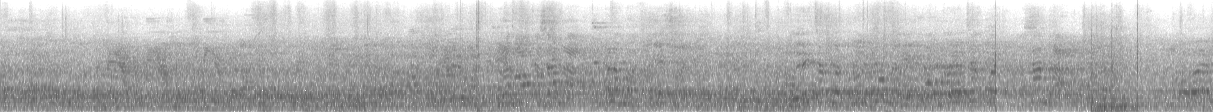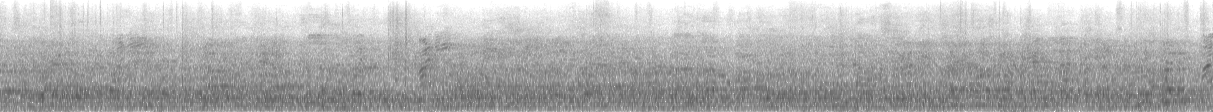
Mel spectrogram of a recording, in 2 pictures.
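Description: A crowd chatters and shouts throughout in a large echoing hall.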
